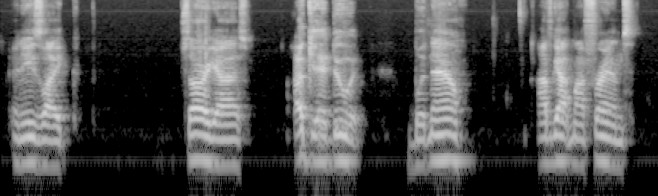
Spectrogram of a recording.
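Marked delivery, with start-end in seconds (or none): 1.8-6.4 glum, solemn, sorry little voice. Retelling a wrestling segment, imitating John Cena's somber tone. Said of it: "his little somber tone voice".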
